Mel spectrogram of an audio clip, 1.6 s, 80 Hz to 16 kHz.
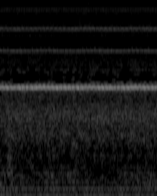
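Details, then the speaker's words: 1990 Infiniti Q45 OEM stereo under restoration, cassette playing: thin, high cricket-like chirp that wavers and never settles, likely flutter; cassette drive motor worn and needs replacing. "Sounds like crickets. Shouldn't sound like crickets. But we know what the problem is. It's clearly the motor."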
